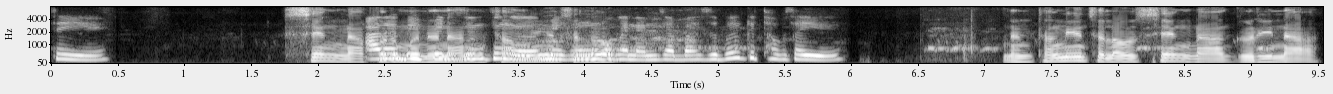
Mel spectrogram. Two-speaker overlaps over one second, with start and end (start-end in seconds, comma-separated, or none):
2.4-4.2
